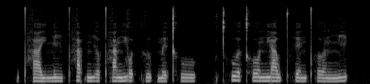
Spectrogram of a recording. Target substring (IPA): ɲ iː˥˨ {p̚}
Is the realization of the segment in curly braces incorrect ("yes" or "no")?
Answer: yes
